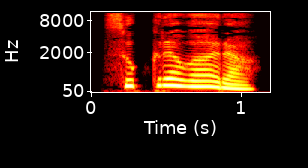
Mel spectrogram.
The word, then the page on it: ಸಾಗರವರಿ: sāgaravri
